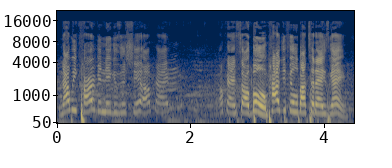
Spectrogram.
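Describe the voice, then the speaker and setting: A woman's voice: sits high, fairly quick, a crowd in the background. A young woman vlogger interviewing fans in a crowded school gym, hyped and playful, echoing answers back, on a phone held at arm's length. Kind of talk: casual street-style interviews.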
